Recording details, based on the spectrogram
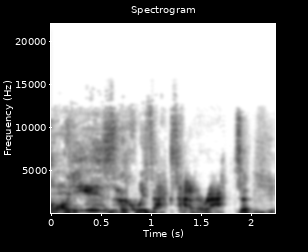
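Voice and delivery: very raspy voice. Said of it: "saying things in a super raspy voice".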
